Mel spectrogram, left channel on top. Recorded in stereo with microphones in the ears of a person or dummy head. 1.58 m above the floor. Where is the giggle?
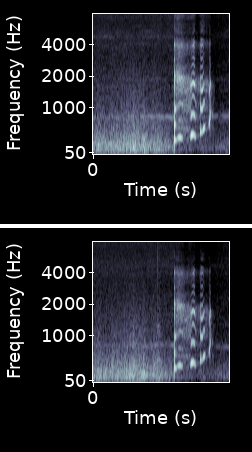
25° left (ahead or behind).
